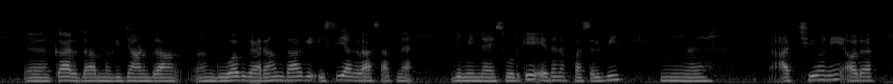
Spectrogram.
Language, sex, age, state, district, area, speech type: Dogri, female, 30-45, Jammu and Kashmir, Udhampur, rural, spontaneous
